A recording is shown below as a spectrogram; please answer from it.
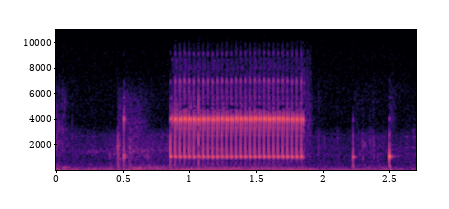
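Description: A field telephone bell rings once in a bright, rapid trill for about a second, with a few faint clicks before and after.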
